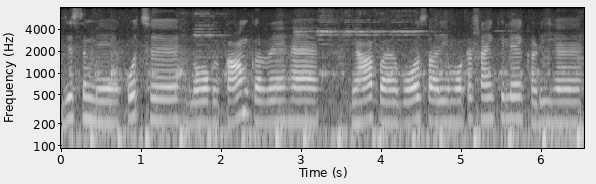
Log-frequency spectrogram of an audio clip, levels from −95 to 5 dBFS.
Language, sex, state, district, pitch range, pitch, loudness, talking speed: Hindi, female, Rajasthan, Bikaner, 195-210 Hz, 205 Hz, -16 LUFS, 130 wpm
